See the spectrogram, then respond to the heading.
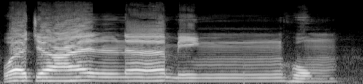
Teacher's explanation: Jadi jelaskan huruf nun, jangan baca dengung. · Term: izhar halqi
